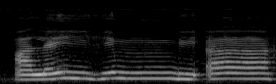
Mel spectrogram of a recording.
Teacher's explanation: mim sukun bertemu huruf ba yaitu ikhfa syafawi dibaca samar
